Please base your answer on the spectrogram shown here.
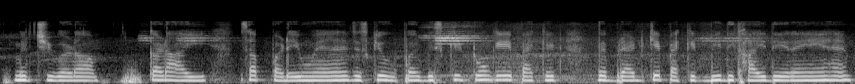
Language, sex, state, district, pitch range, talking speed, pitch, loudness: Hindi, female, Rajasthan, Bikaner, 185-200 Hz, 145 wpm, 190 Hz, -13 LUFS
